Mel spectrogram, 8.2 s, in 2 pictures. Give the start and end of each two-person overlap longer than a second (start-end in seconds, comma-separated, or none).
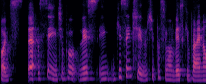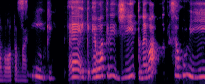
none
